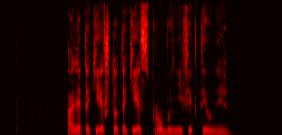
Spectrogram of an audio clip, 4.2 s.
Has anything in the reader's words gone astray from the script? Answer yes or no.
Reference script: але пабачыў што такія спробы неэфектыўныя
yes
